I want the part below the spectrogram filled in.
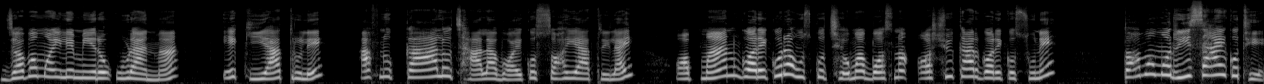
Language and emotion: Nepali, disgusted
